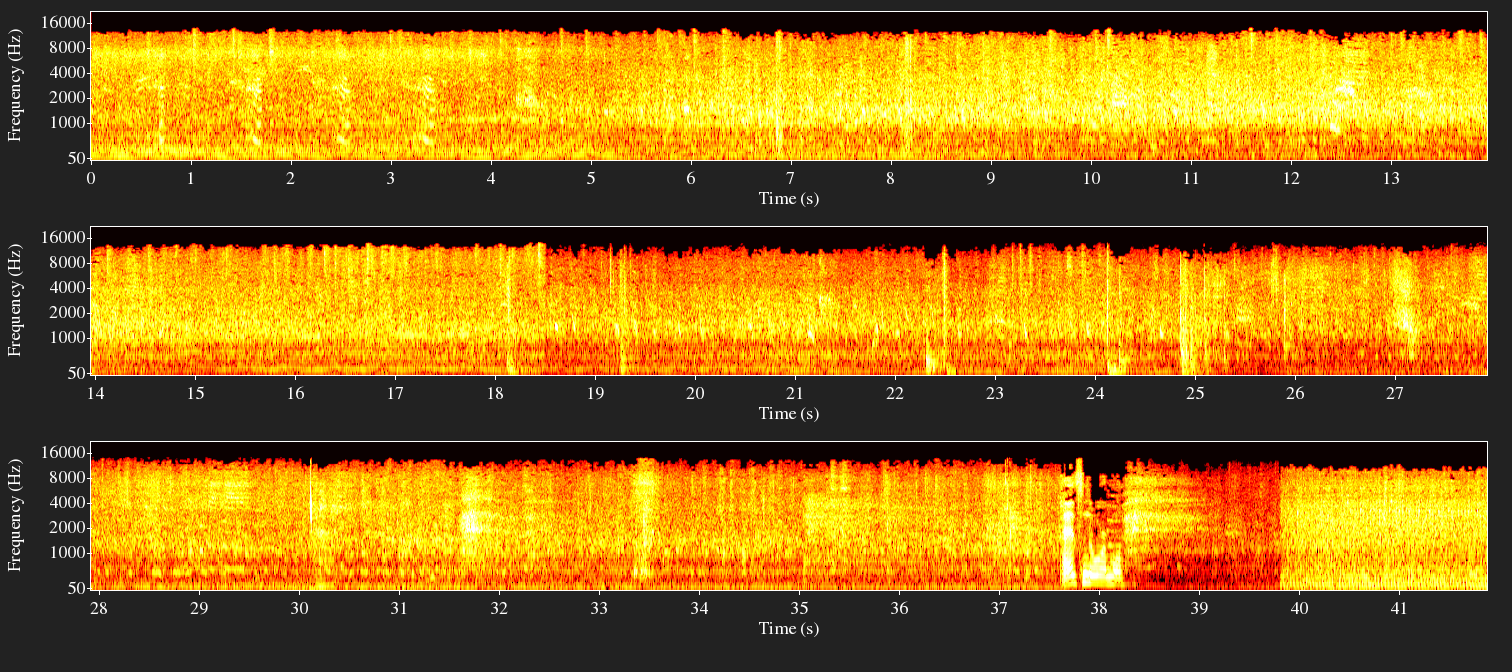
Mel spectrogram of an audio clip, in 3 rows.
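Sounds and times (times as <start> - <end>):
many chickens clucking and murmuring in a barn: 0.0 - 41.8
speech: 37.6 - 38.5.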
